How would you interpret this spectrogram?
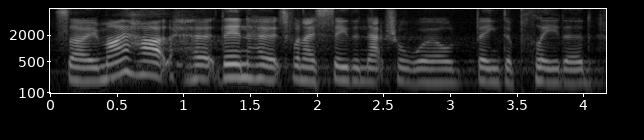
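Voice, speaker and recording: A woman's voice: medium pitch, steady tone, normal speed. A woman moderating a live panel, speaking unscripted in an earnest, conversational way. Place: large indoor hall at a live museum event. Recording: hall reverb, noisy live event.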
